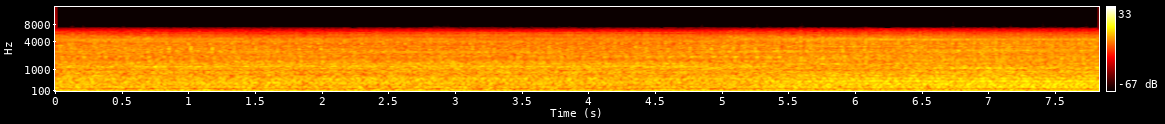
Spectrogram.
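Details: BMW M54 325 cold idle: lumpy and uneven, a stumble breaking the beat about every half second. Misfire logged in cylinders 3 and 5, sometimes 4, every morning. Crankcase valve, plugs, coils and fuel filter replaced, injectors cleaned. Stops when warm past the blue zone. Cause unknown.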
